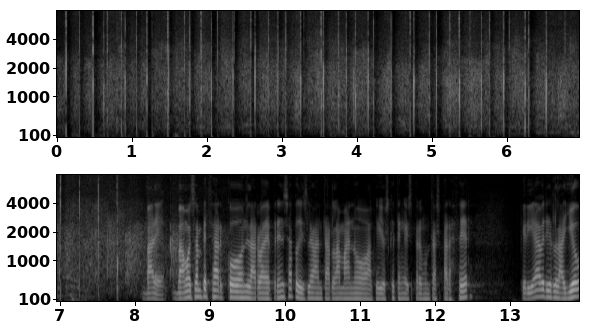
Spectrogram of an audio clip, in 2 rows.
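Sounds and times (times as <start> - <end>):
audience applause: 0.0 - 9.6
speech: 8.2 - 13.9.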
